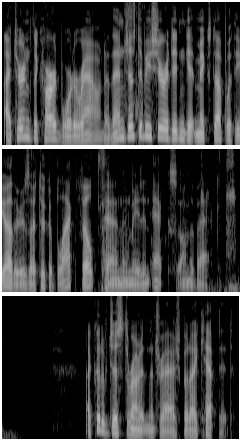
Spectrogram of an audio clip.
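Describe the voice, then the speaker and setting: Man narrating with a lively low voice. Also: moderate pace. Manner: anxious, increasingly obsessive storytelling. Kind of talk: first-person narration in a radio drama.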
